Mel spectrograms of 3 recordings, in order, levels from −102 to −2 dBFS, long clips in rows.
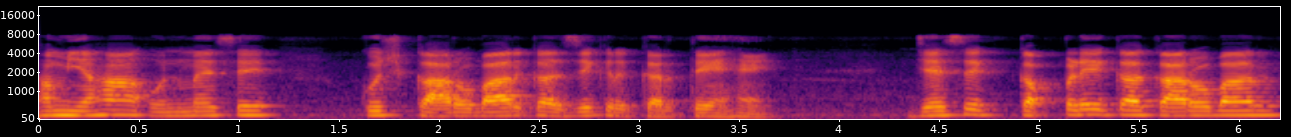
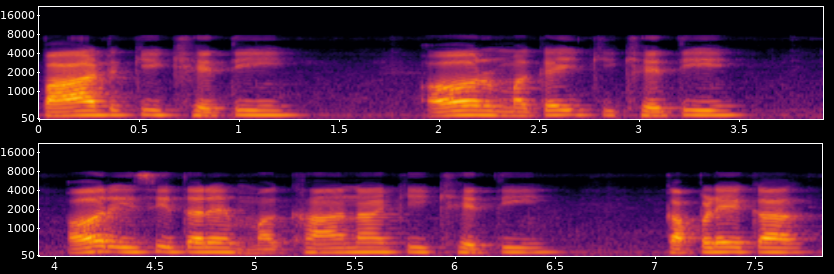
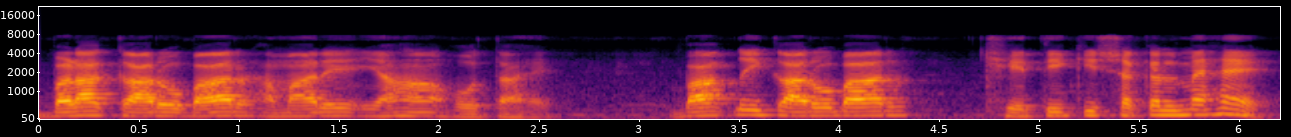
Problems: background sounds at intervals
